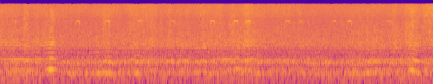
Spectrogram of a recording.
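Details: Swarming bees out of their hive produce a steady, rich buzz; individual bees swoop close at intervals, briefly louder over the continuous hum, with faint high ticks in the background.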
